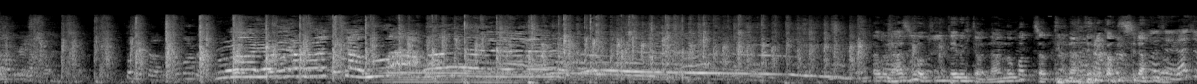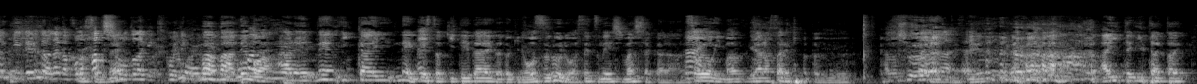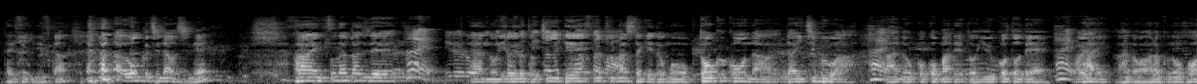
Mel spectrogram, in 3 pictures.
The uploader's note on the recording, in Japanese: In 特ロボ祭SF16。初の公開生収録！！会場：京都祇園アニソン＋ボカロCafe＆Barスワロウテイル。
